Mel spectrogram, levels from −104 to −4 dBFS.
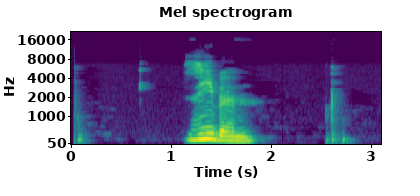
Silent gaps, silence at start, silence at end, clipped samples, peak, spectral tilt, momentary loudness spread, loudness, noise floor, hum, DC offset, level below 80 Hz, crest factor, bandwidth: none; 1.15 s; 1.3 s; under 0.1%; -2 dBFS; -6.5 dB/octave; 15 LU; -14 LUFS; -80 dBFS; none; under 0.1%; -62 dBFS; 18 dB; 7.6 kHz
